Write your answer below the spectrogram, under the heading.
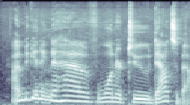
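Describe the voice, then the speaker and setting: A man puts on a hoarse, croaky character voice at a fairly high pitch, speaking at a moderate pace with lively intonation and big swings in loudness. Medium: read story. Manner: plain-spoken, homespun.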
